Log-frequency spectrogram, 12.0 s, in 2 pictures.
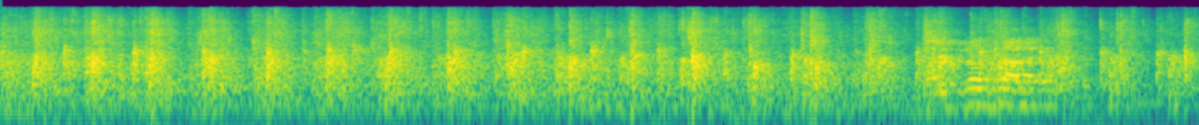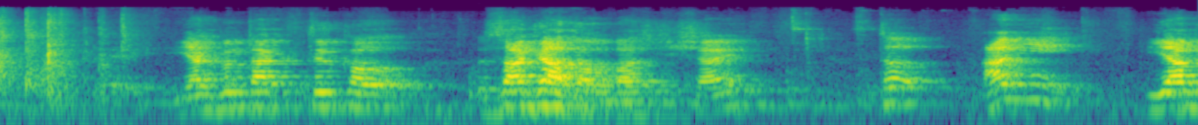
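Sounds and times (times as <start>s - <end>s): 
audience applause and clapping: 0.0s - 6.6s
speech: 4.8s - 5.5s, 7.1s - 9.8s, 10.4s - 11.9s.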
